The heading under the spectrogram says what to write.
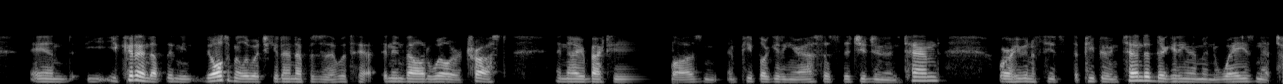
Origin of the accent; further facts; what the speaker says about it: Iowa, United States; My home state of Iowa, a witness has to be 16 years of age or older.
